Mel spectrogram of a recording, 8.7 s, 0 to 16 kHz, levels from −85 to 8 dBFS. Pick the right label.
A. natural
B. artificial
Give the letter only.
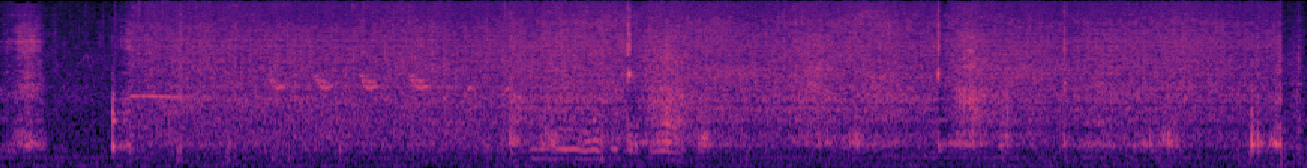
A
